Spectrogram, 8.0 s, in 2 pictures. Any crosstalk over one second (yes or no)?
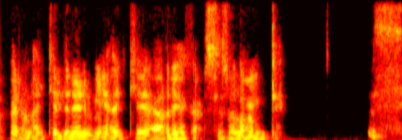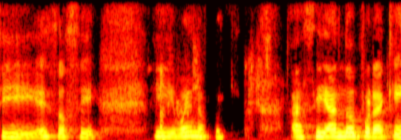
no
